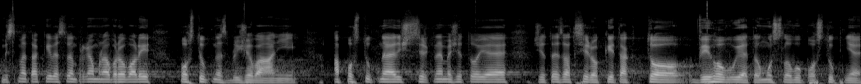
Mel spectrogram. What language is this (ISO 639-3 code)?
ces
